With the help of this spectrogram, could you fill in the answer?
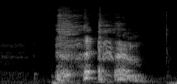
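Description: A person coughs twice in quick succession, fairly loud, with raspy, throaty bursts and no talking around them.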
